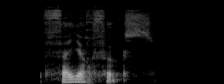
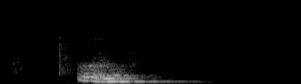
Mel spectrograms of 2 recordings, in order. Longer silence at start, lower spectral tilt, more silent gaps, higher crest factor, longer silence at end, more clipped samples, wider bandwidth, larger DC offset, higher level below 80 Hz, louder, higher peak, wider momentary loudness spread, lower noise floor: second, 0.45 s vs 0.75 s; second, -5.5 dB/octave vs -12.5 dB/octave; neither; about the same, 22 dB vs 18 dB; second, 0.75 s vs 1.3 s; neither; first, 16.5 kHz vs 3.6 kHz; neither; about the same, -68 dBFS vs -72 dBFS; second, -31 LUFS vs -28 LUFS; about the same, -12 dBFS vs -14 dBFS; second, 18 LU vs 23 LU; first, -74 dBFS vs -69 dBFS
